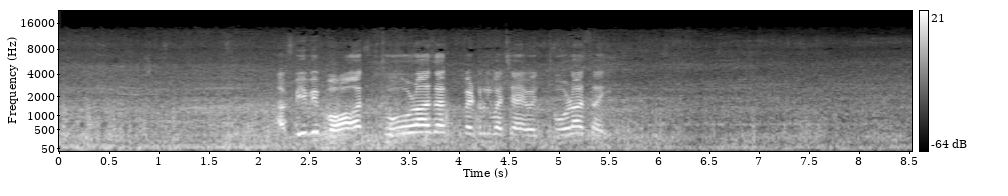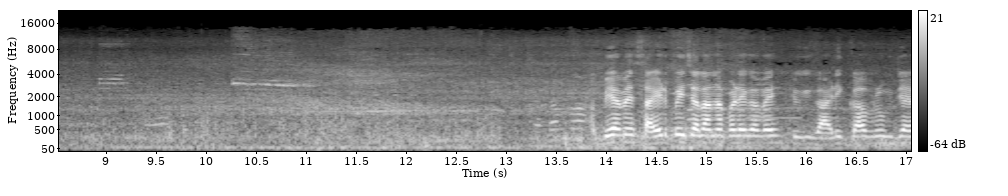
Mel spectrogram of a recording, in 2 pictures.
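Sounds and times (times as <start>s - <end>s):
road and wind noise: 0.0s - 17.0s.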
